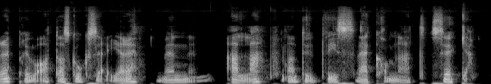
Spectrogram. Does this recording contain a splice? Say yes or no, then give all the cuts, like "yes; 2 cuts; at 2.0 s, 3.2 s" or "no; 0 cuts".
yes; 1 cut; at 1.4 s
